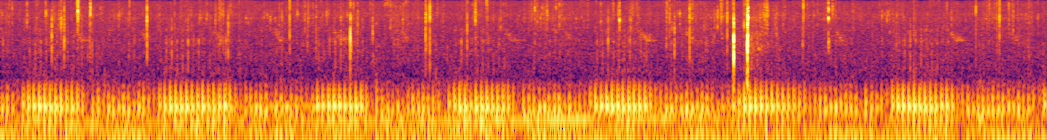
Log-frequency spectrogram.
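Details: Deep rhythmic purring from a cat, each breath giving a louder swell and a softer dip, accompanied by scattered fireplace pops and a louder crackle near the end.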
